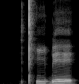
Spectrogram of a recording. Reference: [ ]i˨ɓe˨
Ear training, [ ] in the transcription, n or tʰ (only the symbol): tʰ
